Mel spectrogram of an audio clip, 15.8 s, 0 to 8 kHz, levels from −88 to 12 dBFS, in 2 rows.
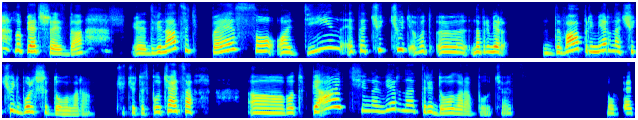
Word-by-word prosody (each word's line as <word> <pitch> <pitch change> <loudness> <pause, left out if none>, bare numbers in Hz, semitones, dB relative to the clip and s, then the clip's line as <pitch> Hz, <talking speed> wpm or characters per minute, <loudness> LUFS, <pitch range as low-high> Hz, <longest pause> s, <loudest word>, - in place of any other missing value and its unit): Ну, 315 - 0
5-6, 250 -11 +4
да. 180 +6 0 0.6
Э, 180 -1 -1
12 285 - +2 0.2
песо, 275 +1 +2
1- 240 - -3
это 265 +1 -5
чуть-чуть, 320 +4 -2
вот, 255 +2 -6
э, 230 -2 0
например, 240 0 +2 0.4
2- 230 - +6
примерно 275 -1 0
чуть-чуть 250 +3 -3
больше 235 +1 +1
доллара, 150 -3 -5 0.3
чуть-чуть, 200 -2 -11
то 185 - -8
есть - - -15
получается, 250 +1 +2 0.7
а, 200 -2 0
вот 210 +1 -3
5, 455 - +3
наверное, 280 +1 -5
3 245 -1 -3
доллара 180 - -3
получается. 75 - -16 1.2
Ну, 90 - -6
5. 195 0 -4
245 Hz, 115 wpm, -23 LUFS, 200-280 Hz, 1.2 s, 2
